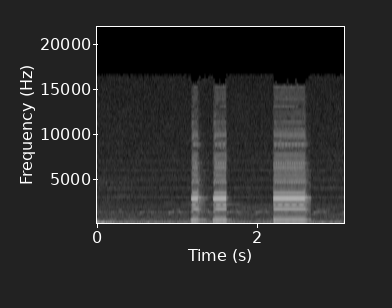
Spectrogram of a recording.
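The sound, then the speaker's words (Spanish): A car horn is honked three times in rhythm by a person: two short beeps in quick succession, then a longer blast, with faint background rumble and no talking. “En realidad yo estoy tocando el claxon imaginando otra cosa del grito.”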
